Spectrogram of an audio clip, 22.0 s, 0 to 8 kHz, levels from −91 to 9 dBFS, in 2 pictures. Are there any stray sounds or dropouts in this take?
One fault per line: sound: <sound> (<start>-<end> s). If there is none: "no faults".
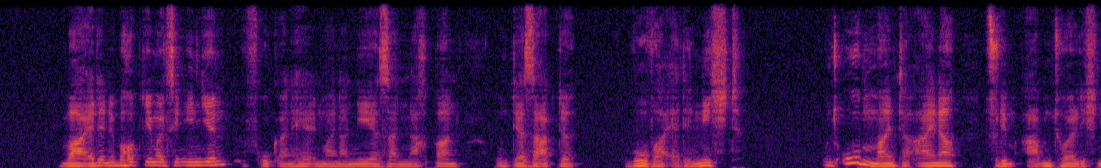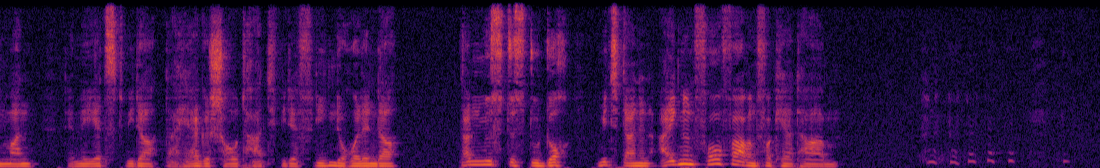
sound: laugh (20.2-21.7 s)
